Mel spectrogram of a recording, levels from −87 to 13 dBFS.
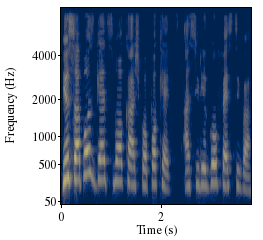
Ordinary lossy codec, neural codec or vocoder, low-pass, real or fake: AAC, 48 kbps; none; 7.2 kHz; real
